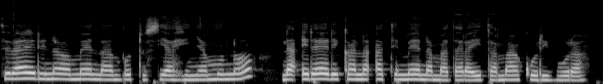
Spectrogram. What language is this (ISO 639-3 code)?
kik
